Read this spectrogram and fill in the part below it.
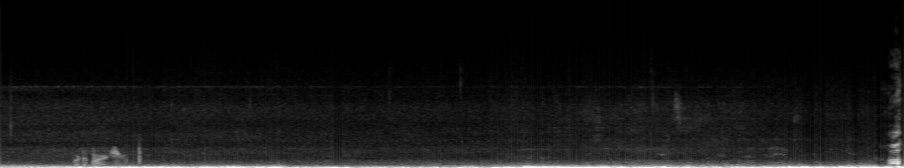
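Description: A heavy Delta jet departs MSP airport and turns right into the clouds, giving a steady, broad roaring rumble that holds throughout, with faint voices underneath.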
